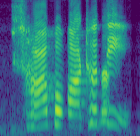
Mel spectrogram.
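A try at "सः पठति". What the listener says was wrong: আপনি স বলবেন না, আমরা কিন্তু উচ্চারণটা শিখিয়ে দিয়েছি সাহা। আপনি স বলছেন কেন? আজকে সংস্কৃত শিখতে এসেছেন, বাংলা ভুলে যান। সাহা পঠতি।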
